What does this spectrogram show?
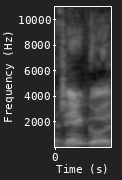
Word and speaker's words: Django: the best uh the Django the Django yeah yeah you know you watch Jango it says it has a d there um D Jango the D is silent and he tells yeah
